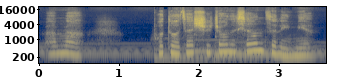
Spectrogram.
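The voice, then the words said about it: Small, tiny child's voice. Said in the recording (Chinese): “有个小小的声音说”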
